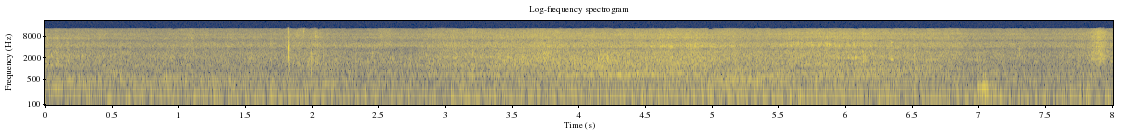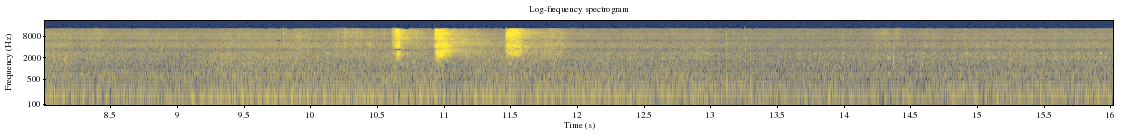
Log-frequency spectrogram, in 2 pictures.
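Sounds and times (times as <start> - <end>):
low outdoor rumble: 0.0 - 16.0.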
